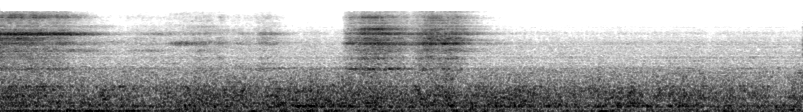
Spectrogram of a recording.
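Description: Passenger train running through a tunnel with a steady rumble of wheels on rail. High-pitched wheel squeal rises over it in the first second and again from about three and a half to nearly five seconds in.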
